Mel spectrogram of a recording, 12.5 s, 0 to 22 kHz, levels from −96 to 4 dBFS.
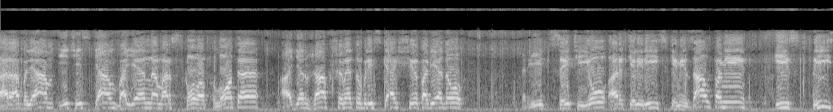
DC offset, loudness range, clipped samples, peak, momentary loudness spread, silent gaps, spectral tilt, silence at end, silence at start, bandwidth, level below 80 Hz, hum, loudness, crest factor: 0.3%; 3 LU; under 0.1%; 0 dBFS; 7 LU; none; -3.5 dB/octave; 0 s; 0 s; 16 kHz; -42 dBFS; none; -12 LUFS; 12 dB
